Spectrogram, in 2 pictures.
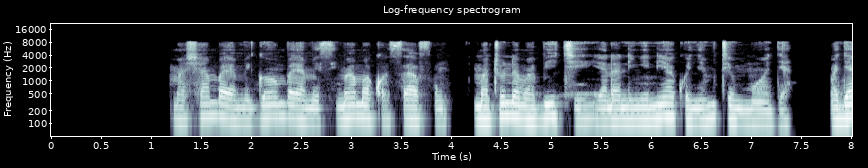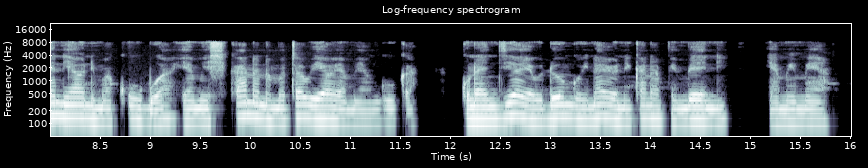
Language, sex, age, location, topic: Swahili, male, 18-24, Kisii, agriculture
